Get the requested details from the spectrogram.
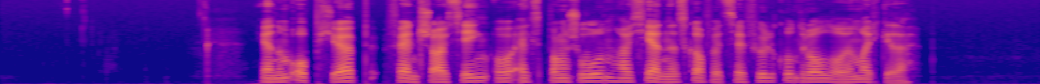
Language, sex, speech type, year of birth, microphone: Norwegian, male, read, 1956, Sennheiser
